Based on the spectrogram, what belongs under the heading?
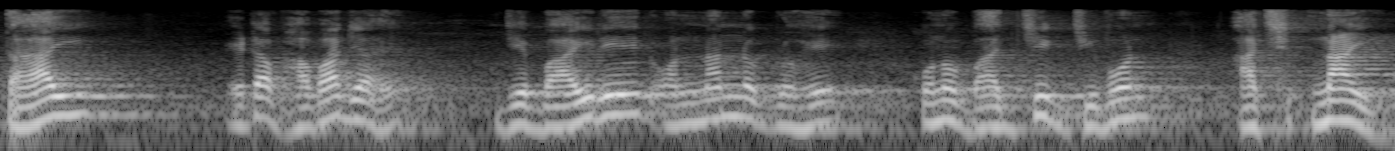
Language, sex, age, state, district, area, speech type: Bengali, male, 60+, West Bengal, Paschim Bardhaman, rural, spontaneous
